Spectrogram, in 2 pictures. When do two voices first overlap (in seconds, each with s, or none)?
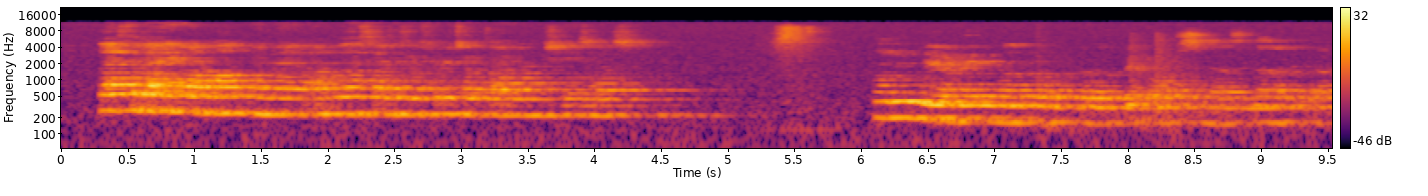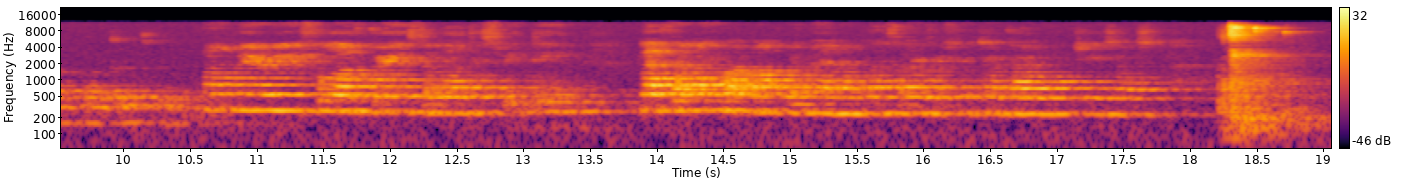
none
